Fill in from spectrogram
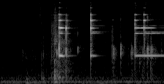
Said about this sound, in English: Oh, I'm being summoned. I've got to go. Was that the bell from the Dowager Countess's chambers? I think she needs you to draw a bath.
